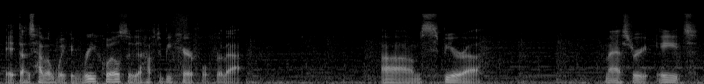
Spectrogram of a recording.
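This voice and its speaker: Deep gravelly young man talking games. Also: sing-song, moderate pace, darkish tone, soft background music. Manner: rambling, stumbles and repeats himself. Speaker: gaming YouTuber. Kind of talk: casual game walkthrough commentary.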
